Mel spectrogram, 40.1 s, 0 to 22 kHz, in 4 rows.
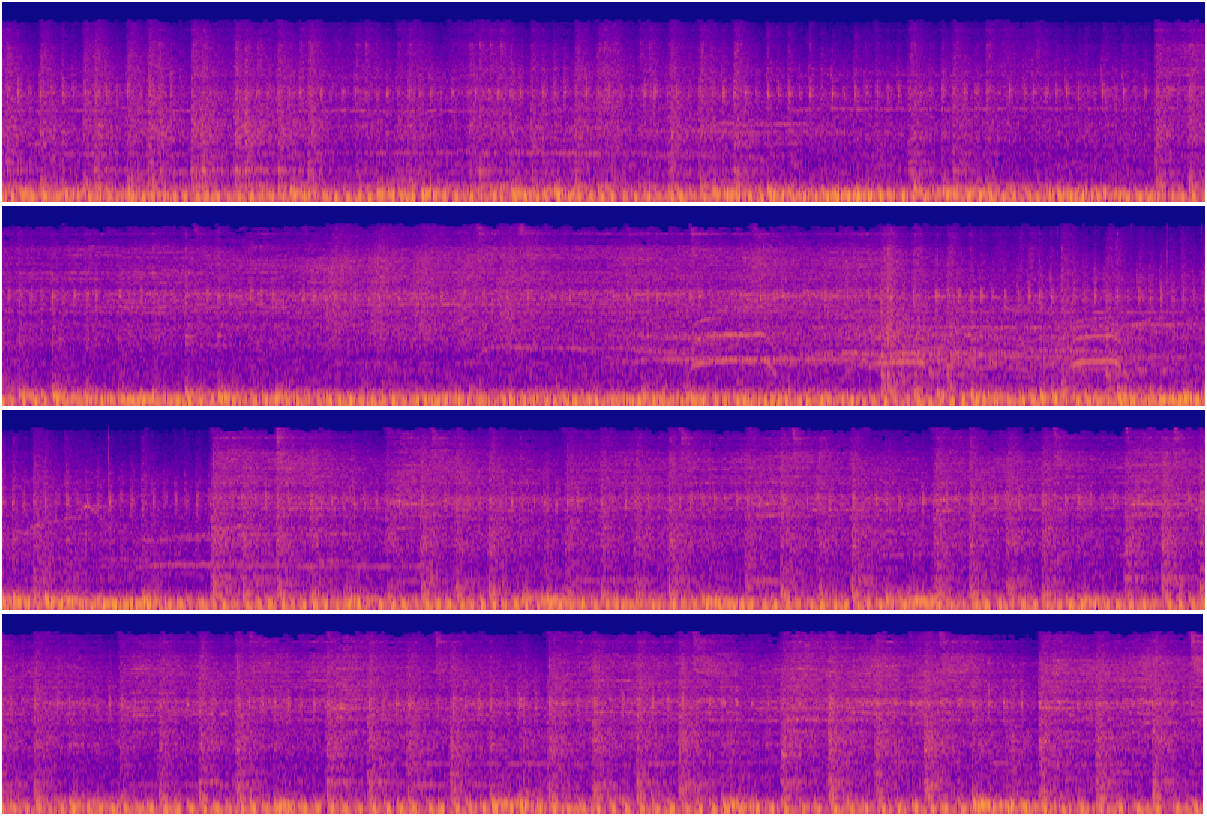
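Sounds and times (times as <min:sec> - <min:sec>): loud drum solo: 0:00.0 - 0:40.0.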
